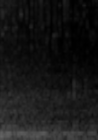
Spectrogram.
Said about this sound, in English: And what do we hear? You'll hear carbon dioxide bubbles being cleaved off the malic acid and being released into the air. So it sounds almost like Rice Krispies.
